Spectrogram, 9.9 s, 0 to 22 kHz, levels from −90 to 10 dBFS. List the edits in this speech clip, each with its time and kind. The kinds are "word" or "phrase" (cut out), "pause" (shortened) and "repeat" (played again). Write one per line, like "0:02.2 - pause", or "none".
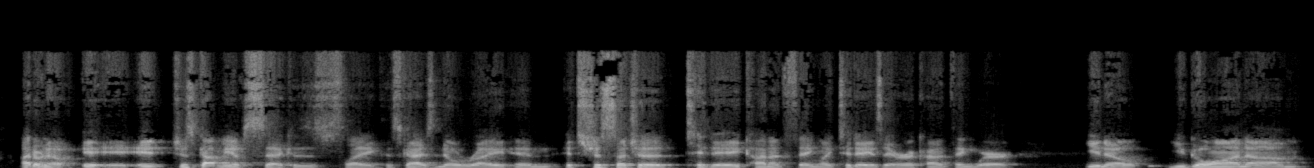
none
